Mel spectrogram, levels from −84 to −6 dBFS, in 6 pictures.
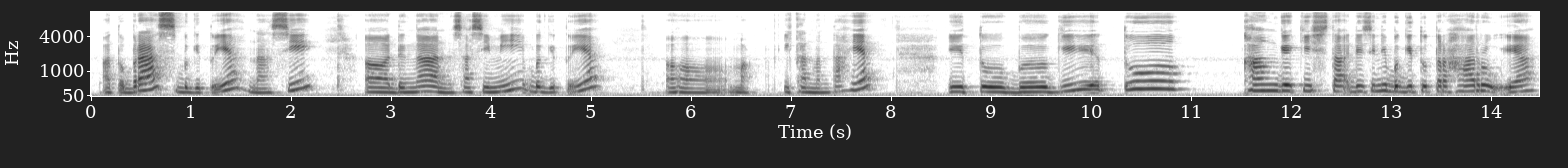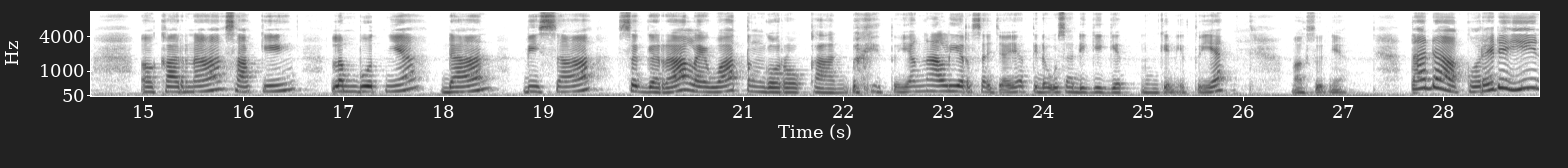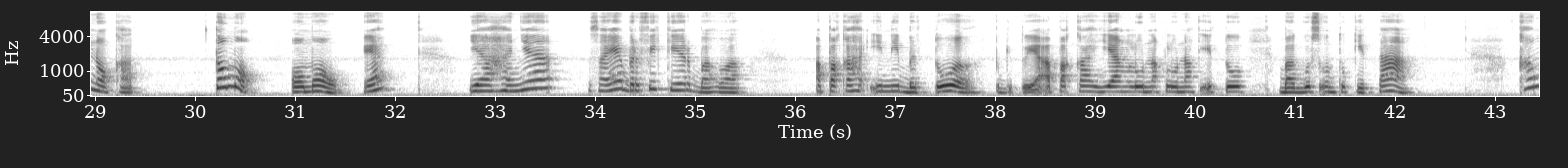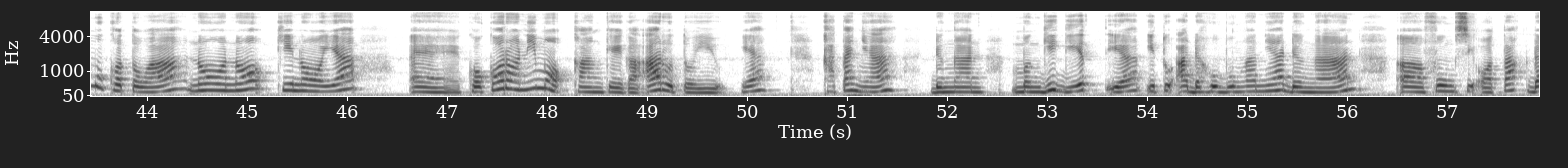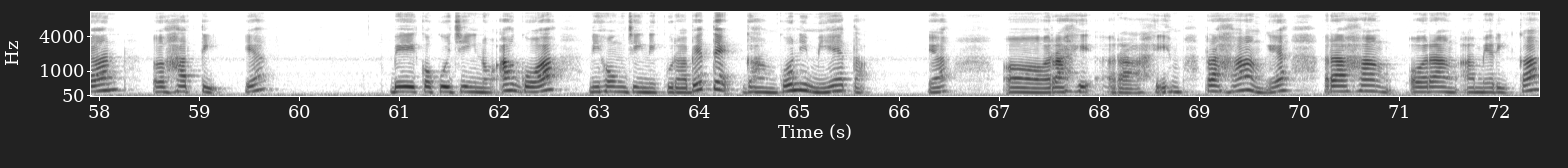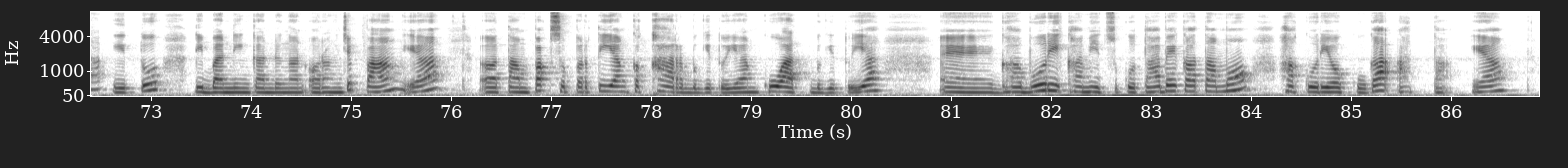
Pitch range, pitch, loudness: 180-230 Hz, 195 Hz, -32 LUFS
